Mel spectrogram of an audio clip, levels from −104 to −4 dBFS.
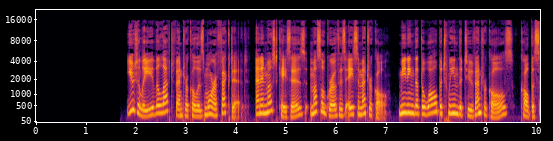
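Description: No technical faults can be heard anywhere in the clip, so there is nothing to describe in time order.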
